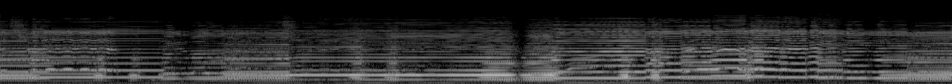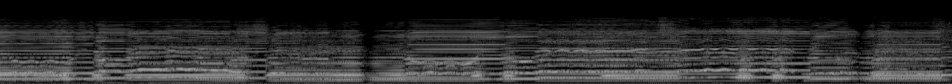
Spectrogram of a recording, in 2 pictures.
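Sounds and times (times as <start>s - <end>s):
piano accordion playing folk tune: 0.0s - 19.0s.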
